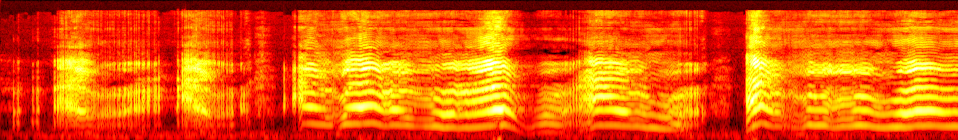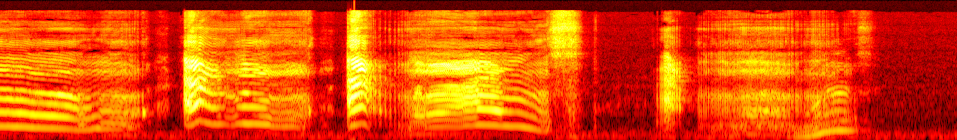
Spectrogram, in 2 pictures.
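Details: Pet dog 'talking': a run of wavering, whining, yodel-like vocal phrases, each rising and falling in pitch, about a dozen short bursts separated by brief pauses, ending in a low rising moan; faint human voice nearby.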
